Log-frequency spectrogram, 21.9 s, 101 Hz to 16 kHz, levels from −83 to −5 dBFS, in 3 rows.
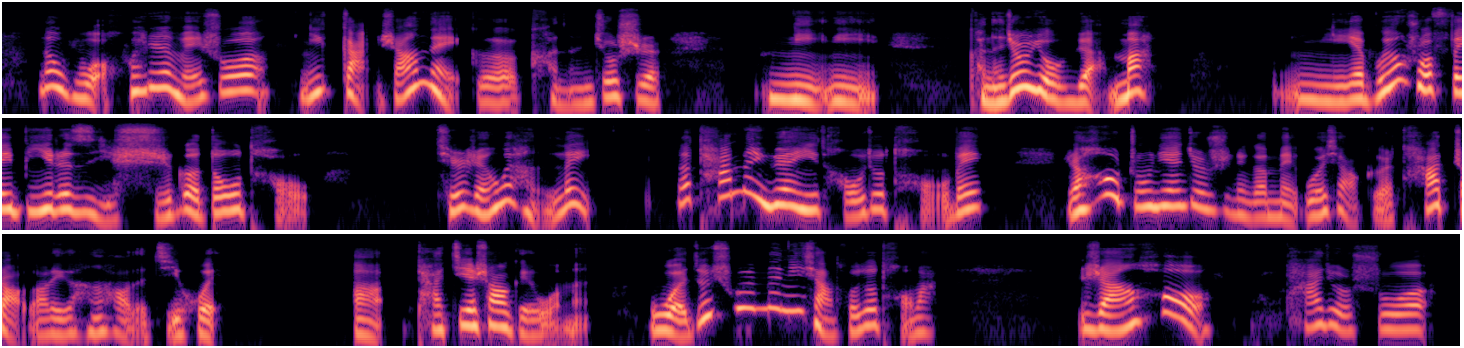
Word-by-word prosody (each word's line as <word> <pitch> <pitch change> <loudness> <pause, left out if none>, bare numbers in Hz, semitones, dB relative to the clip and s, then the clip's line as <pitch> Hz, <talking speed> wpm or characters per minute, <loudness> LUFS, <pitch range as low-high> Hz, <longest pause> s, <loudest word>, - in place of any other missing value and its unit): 那 345 +3 0
我 215 -9 0
会 280 +1 0
认 335 -2 +3
为 190 - +1
说， 275 +2 +1
你 260 - +1
赶 285 - -2
上 - - +1
哪 310 -8 +3
个 175 0 -3
可 185 - -12
能 160 +2 -7
就 220 +5 0
是 190 -5 -2 0.5
你 195 -3 +3
你 180 0 -2 0.4
可 - - -2
能 175 - +4
就 330 - +8
是 340 - +8
有 225 -9 +5
缘 185 +1 +1
嘛。 275 +2 +4 0.6
你 190 -4 -3
也 205 - +5
不 230 +8 +1
用 445 +7 +4
说 320 -7 +6
非 270 -3 +3
逼 240 +2 +3
着 260 -1 +3
自 225 - -3
己 155 - -8
10 175 +3 -4
个 225 0 +2
都 235 +3 +3
投， - - -11 0.6
其 240 - -1
实 275 - +1
人 225 -1 +1
会 365 - +3
很 - - -7
累， 310 -3 -2 0.4
那 370 - -2
他 - - -12
们 - - -7
愿 310 -3 +6
意 255 - +4
投 190 -6 -5
就 260 +4 -2
投 - - -14
呗。 270 +5 +1 0.4
然 - - +4
后 - - -9
中 295 -2 +1
间 300 0 +3
就 300 -1 -3
是 235 -3 -10
那 200 - -6
个 185 0 -4
美 175 -3 -5
国 195 +3 -2
小 245 0 -7
哥 - - -9
儿， - - -5
他 290 - +1
找 - - -1
到 - - -7
了 175 - -3
一 - - -3
个 180 - -5
很 185 +1 -6
好 170 -3 -5
的 - - -9
机 - - -5
会， - - -1 0.6
啊， - - -2
他 210 - -3
介 255 +5 +3
绍 250 -1 +6
给 175 -6 -4
我 - - -5
们， - - -11 0.3
我 210 -1 +4
就 355 - +3
说： - - -6 0.2
“那 270 -3 0
你 250 - -2
想 175 - 0
投 195 - -5
就 260 - +1
投 235 - -11
嘛。” 190 -1 -7 0.7
然 220 +5 +3
后 340 - +2 0.3
他 245 +3 -6
就 245 -6 -4
说， 215 +1 -3
235 Hz, 270 characters per minute, -23 LUFS, 195-280 Hz, 0.7 s, 就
